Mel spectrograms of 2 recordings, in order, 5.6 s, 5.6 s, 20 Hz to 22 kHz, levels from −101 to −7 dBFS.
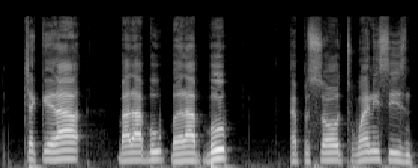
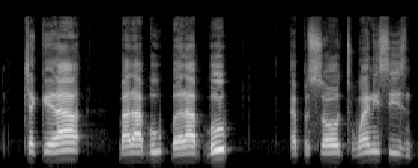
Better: first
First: none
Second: thin; very; fading below 350 Hz

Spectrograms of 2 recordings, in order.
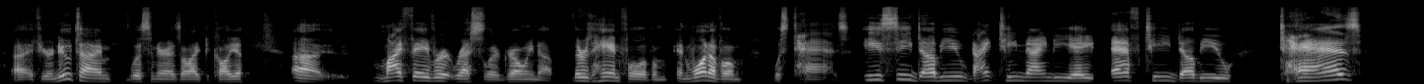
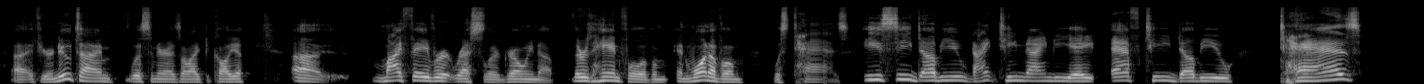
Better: second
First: thin; very; fading below 650 Hz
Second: none

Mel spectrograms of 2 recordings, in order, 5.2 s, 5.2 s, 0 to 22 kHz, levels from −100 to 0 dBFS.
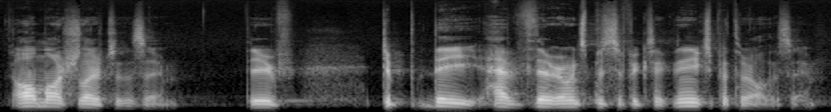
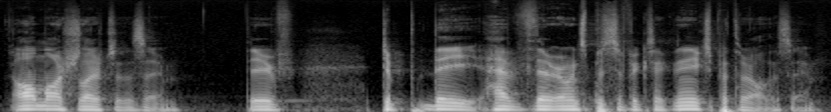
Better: second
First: thin; very; fading below 300 Hz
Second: none

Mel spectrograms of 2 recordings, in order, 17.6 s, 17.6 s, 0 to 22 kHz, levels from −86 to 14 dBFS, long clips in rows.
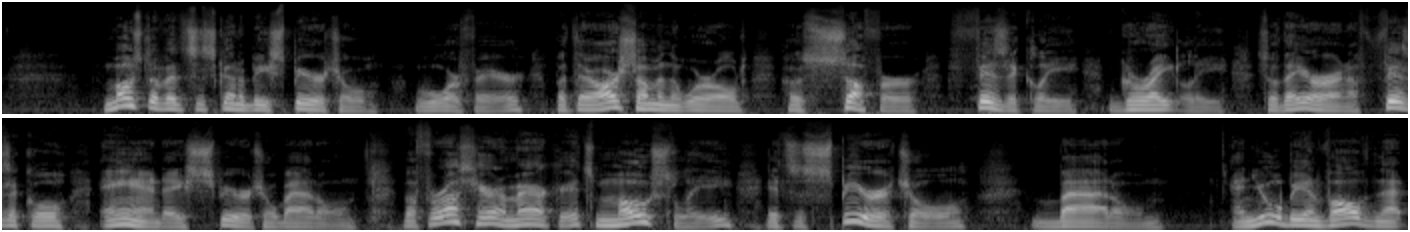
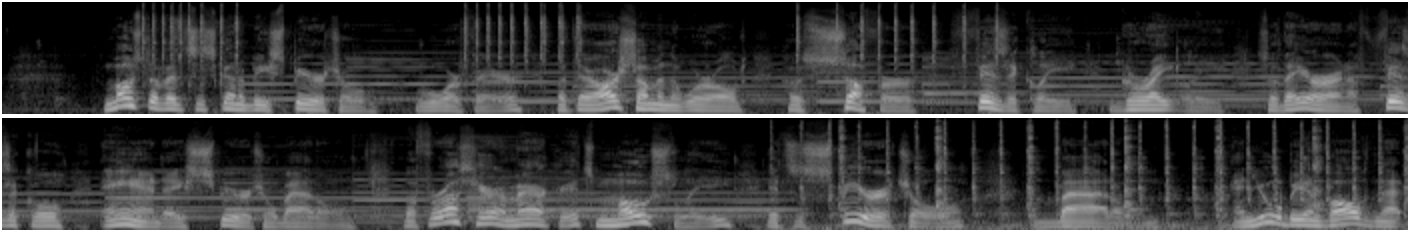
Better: first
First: none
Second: household noises; noticeable; throughout; 15 dB below the speech

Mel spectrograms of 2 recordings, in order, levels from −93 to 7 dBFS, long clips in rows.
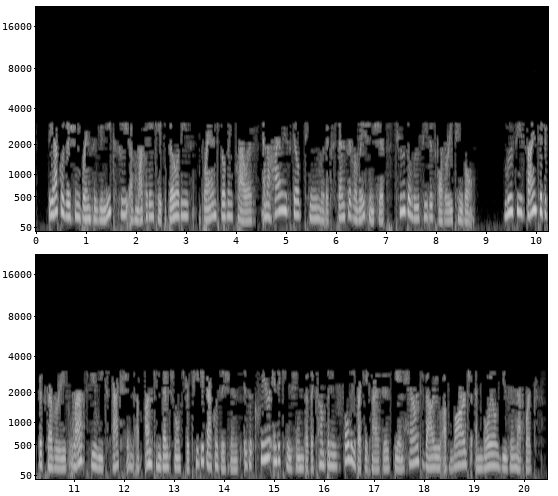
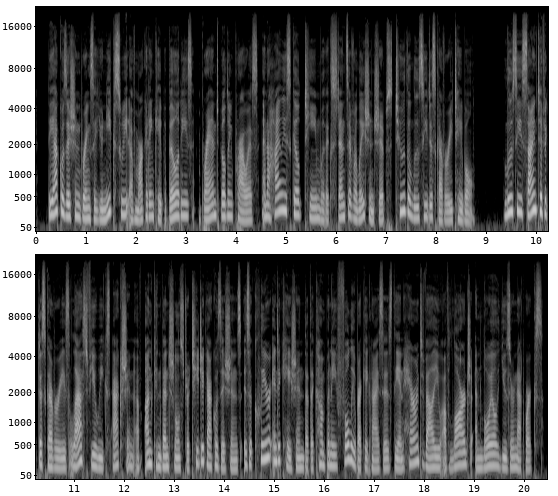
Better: second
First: garbled, watery; badly; nothing above 3 kHz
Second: none

